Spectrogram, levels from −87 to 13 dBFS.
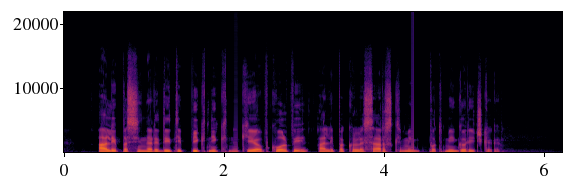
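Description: Short buzzy stutters at 2.12–2.16 s and 4.34–4.36 s are repeated buffers: late audio made the device replay one piece several times, which fits a 10 ms buffer.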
